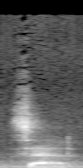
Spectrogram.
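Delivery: usual speaking voice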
